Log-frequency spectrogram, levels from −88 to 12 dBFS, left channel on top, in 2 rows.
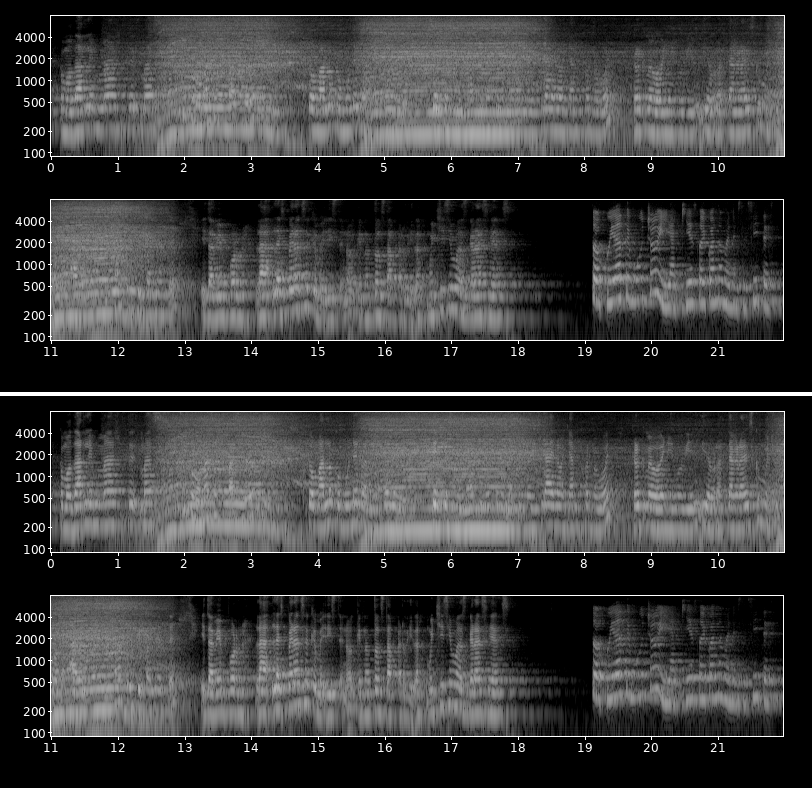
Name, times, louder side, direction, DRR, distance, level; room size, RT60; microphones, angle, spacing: voice 1, 0.1-3.4 3.9-8.4 8.7-17.8, right 2 dB, 65° right, 7 dB, 0.9 m, -31 dB
sound 1, 0.8-12.8, right 1 dB, 20° right, 2.3 m, -30 dB
voice 2, 19.1-21.8, left 2 dB, 25° left, 6 dB, 0.6 m, -33 dB
14.5 x 6.0 x 3.2 m, 1.4 s
head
